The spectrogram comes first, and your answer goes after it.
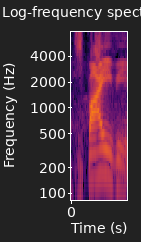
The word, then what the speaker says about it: Spivey: Spivey.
